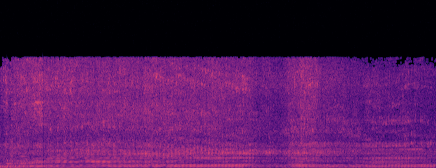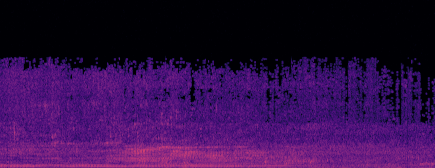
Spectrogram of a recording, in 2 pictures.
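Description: A long, steady pitched sound with several tones sounding together. It rises briefly as it starts, then holds level for about fifteen seconds.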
